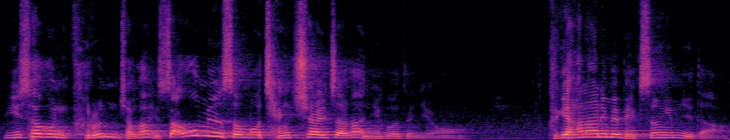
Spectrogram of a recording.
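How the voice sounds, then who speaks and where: A man's voice: sits high, big pitch swings, fairly quick, dark tone. A man preaching a sermon as pastor, emphatic and full of rhetorical questions to the congregation.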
